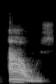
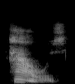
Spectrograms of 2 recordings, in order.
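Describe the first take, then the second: First: The word begins with a vowel, no H sound. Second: The word begins with an audible H sound. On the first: The speaker calls it wrong. "We don't say house" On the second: The speaker calls it right.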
